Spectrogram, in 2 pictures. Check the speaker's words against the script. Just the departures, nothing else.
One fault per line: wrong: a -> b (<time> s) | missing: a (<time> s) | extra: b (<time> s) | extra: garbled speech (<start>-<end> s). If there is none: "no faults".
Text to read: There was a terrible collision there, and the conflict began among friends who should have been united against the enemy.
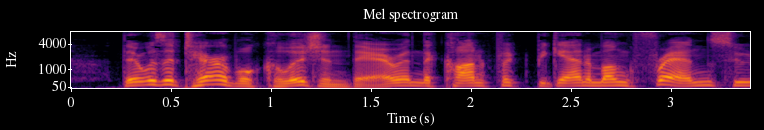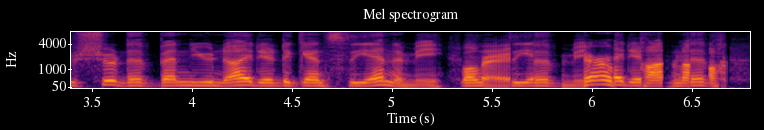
extra: garbled speech (5.3-6.7 s)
